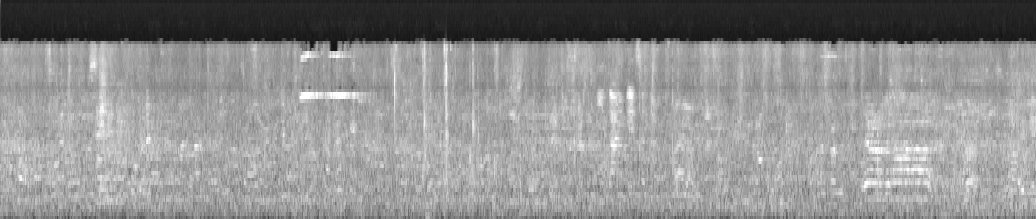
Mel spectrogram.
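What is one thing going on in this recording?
A woman talks nearby in an animated voice.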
